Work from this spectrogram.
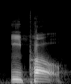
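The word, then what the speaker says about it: ὑπό: rough breathing mark so in the ancient Greek pronunciation you know it started with an H sound we're of course using modern Greek pronunciation so we would pronounce this word Ipoh but it comes from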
